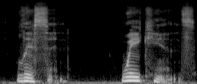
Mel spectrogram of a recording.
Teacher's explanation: The most important connection here is between walk and ins. The final K sound of walk connects directly to the I of ins. It creates one smooth sound, wake-ins.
